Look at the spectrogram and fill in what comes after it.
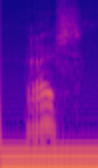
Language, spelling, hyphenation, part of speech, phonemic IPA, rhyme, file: Dutch, reus, reus, noun, /røːs/, -øːs, Nl-reus.ogg
- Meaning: giant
